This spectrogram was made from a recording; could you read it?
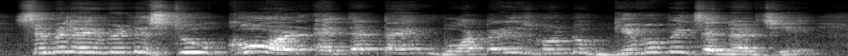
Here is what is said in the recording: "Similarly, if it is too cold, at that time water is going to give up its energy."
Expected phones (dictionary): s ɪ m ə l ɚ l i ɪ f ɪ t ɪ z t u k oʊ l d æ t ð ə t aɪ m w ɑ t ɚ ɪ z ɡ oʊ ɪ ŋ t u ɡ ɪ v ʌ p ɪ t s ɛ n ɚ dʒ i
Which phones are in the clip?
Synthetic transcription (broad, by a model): s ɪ m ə l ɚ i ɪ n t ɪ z t u k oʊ d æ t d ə t aɪ m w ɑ t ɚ ɪ z ɡ oʊ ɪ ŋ t u ɡ ɪ v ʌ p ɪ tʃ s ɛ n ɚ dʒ i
